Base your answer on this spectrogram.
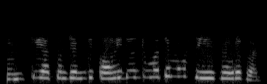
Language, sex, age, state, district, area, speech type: Odia, female, 30-45, Odisha, Bhadrak, rural, conversation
